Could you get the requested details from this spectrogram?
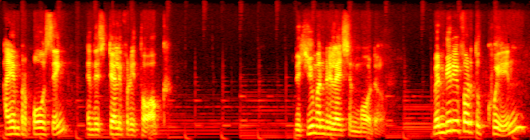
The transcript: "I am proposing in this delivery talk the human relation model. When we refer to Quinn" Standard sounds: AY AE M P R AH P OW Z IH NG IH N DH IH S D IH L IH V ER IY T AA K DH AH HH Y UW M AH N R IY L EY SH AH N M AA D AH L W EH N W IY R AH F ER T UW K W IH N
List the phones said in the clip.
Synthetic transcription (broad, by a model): AY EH M P R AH P OW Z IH NG IH N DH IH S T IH L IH F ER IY T AA K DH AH HH Y UW M AH N R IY L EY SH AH N M AA D AH L W EH N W IY R AH F ER T UW K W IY N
